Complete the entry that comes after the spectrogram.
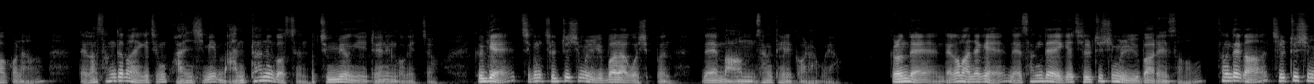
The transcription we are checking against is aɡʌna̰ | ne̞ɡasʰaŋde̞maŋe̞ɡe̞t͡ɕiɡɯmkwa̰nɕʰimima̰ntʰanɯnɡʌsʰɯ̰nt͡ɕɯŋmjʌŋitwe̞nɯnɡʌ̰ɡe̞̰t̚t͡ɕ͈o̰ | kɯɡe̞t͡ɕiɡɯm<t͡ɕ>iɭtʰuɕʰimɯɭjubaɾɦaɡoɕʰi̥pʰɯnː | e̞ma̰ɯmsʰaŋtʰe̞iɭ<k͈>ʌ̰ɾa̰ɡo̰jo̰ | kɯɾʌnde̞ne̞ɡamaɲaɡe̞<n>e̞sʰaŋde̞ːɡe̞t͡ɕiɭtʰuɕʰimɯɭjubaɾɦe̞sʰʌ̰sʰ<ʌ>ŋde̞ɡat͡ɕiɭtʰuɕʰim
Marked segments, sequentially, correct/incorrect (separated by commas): correct, correct, correct, incorrect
